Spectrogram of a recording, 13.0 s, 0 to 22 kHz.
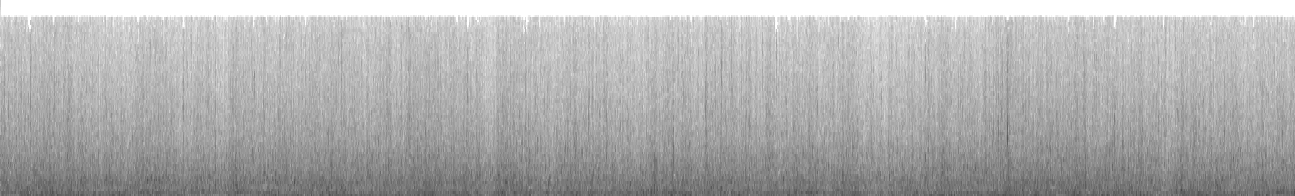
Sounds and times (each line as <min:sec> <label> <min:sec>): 0:00.0 water, murmur 0:12.9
